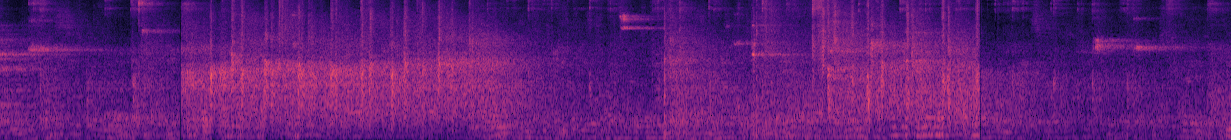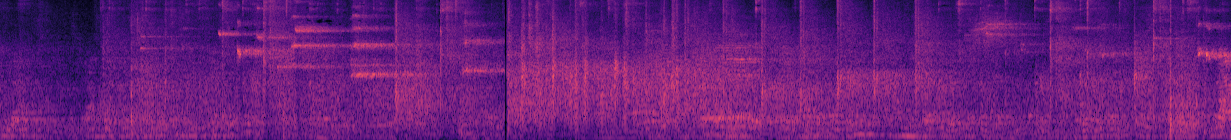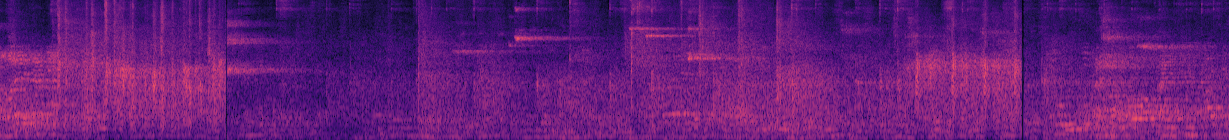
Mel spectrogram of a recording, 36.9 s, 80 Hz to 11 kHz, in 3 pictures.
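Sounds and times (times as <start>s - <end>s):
shoes squeaking on floor: 0.0s - 1.7s, 6.2s - 7.9s, 10.9s - 11.8s, 13.6s - 17.4s, 22.0s - 24.8s, 26.9s - 27.5s, 29.0s - 32.1s
voices in a sports hall: 0.0s - 36.9s
people clapping: 1.8s - 5.1s, 8.1s - 9.8s, 17.3s - 21.6s, 25.1s - 26.9s, 33.7s - 34.9s.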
